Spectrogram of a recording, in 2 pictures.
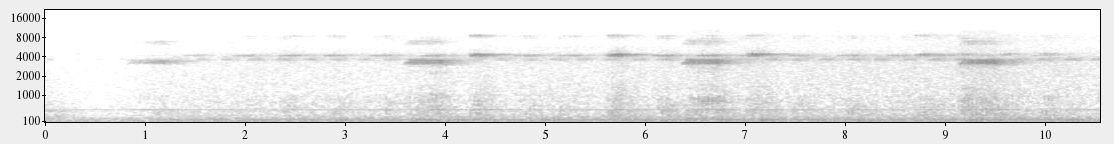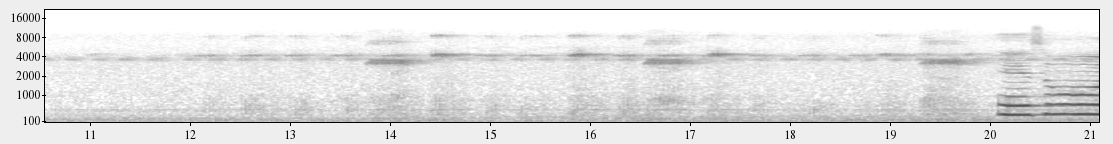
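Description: Crickets chirping faintly: short high chirps every two to three seconds over a steadier high pulsing trill.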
